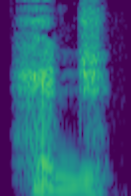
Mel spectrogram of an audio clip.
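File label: "hedge", British English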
